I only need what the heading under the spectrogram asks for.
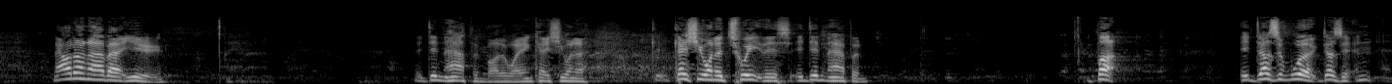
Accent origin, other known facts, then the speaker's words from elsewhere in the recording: United Kingdom; That's how we, as British people, express our worship. We're nervous of excitement. I am. We're nervous of embrace or touch. I mean, I am a typical Brit.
